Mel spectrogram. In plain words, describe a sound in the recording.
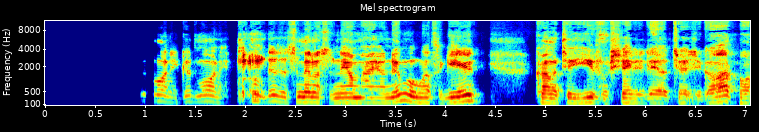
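An elderly man speaks calmly and close, heard through an online call.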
